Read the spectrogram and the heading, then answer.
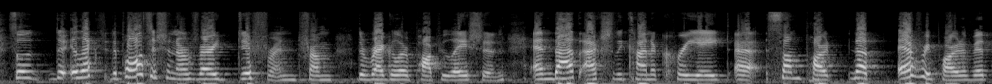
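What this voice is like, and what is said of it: Non-Australian immigrant accent. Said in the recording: “as you probably can tell by my accent, I'm not Australian, I'm an immigrant”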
